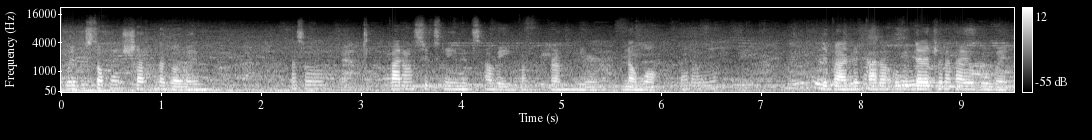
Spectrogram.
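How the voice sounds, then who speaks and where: A man with a Filipino accent chatting casually and playfully to camera as a travel vlogger. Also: fairly high pitch. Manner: playful, jokey, informal. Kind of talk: casual chat to camera, mixing Tagalog and English. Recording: noisy city ambience, handheld vlog camera. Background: street and cafe noise, traffic.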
